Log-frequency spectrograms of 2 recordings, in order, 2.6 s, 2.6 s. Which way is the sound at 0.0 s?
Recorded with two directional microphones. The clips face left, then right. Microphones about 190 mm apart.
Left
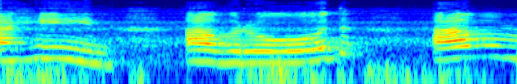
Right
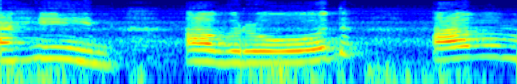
15° right (ahead or behind).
